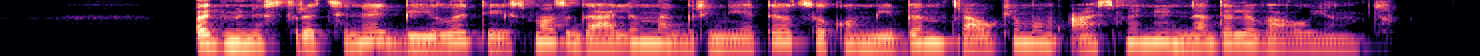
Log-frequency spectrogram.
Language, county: Lithuanian, Vilnius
